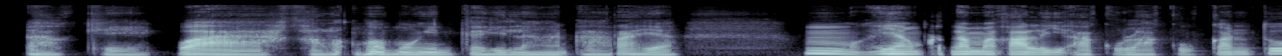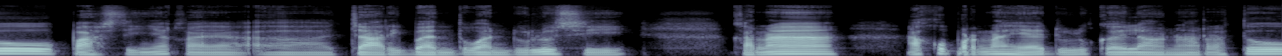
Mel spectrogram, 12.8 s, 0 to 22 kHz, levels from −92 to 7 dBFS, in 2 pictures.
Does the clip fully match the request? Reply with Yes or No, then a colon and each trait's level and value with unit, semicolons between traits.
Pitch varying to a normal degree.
No: narrow, 2.2 semitones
